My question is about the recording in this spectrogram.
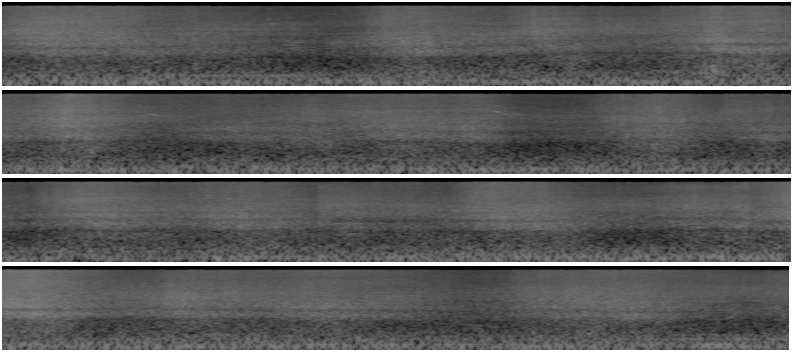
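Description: Small waves breaking and washing up on a sandy beach, a soft rush of surf that swells and ebbs every few seconds.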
